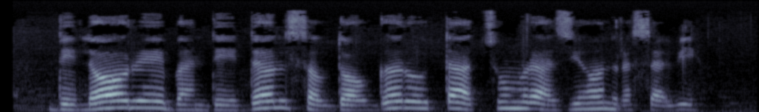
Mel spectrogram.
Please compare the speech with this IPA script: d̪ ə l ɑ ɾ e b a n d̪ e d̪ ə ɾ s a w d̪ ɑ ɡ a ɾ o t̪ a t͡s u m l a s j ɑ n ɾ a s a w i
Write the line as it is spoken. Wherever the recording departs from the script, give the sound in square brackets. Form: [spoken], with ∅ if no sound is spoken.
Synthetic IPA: d̪ ə l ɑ ɾ e b a n d̪ e d̪ ə [l] s a w d̪ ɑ ɡ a ɾ o t̪ a t͡s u m [ɾ] a [z] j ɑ n ɾ a s a w i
